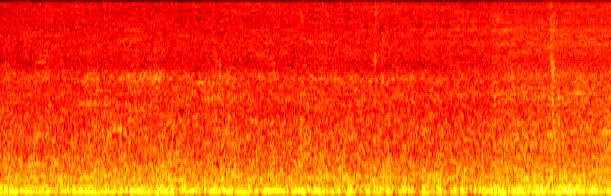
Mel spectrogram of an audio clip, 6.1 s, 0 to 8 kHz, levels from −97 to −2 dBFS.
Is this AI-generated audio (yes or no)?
yes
